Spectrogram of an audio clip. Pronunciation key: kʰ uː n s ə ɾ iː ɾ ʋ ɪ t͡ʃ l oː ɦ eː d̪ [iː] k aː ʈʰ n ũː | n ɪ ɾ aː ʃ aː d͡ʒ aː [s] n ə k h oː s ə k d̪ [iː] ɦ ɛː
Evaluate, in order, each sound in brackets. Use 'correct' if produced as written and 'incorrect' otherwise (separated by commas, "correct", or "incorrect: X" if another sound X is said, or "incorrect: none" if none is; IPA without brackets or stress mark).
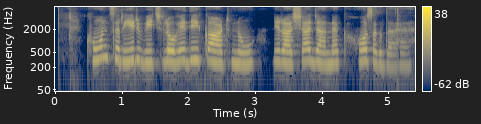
correct, incorrect: none, incorrect: aː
